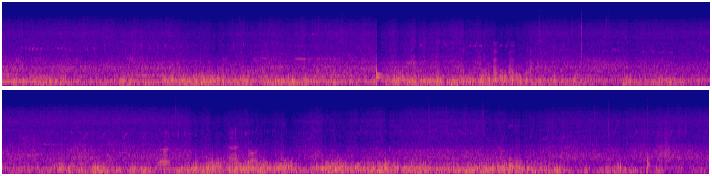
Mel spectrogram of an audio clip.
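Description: Wind buffeting the microphone, a dense low rumble that rises and falls, with faint indistinct speech at times.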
